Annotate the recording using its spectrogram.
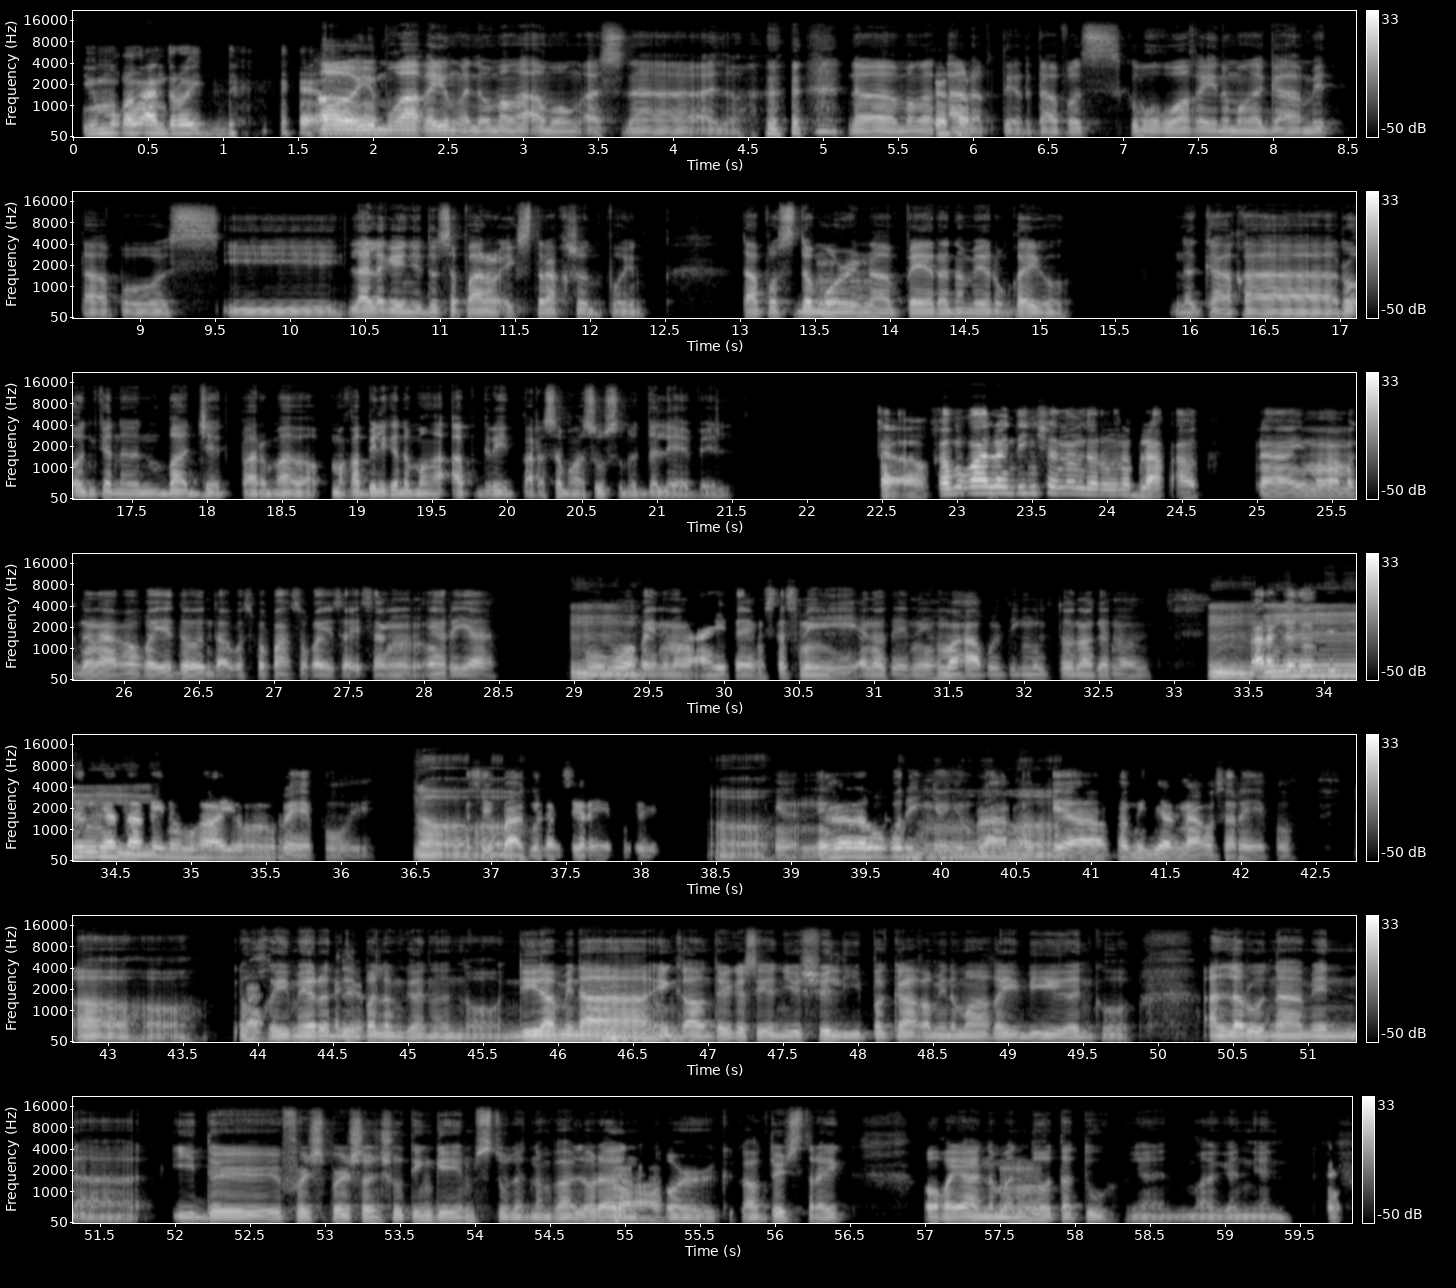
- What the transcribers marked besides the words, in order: chuckle; chuckle; other background noise; drawn out: "Ah"
- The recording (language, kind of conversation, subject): Filipino, unstructured, Ano ang mga benepisyo ng paglalaro ng mga larong bidyo sa pagbuo ng pagkakaibigan?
